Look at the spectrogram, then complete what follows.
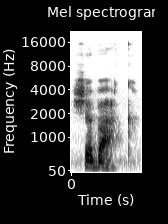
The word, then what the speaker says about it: Shabak: However, right here, the Shin Bet will be said Shin Bet, but the other abbreviation will not be said Shin Bet Kaf, but it will be pronounced Shabak.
